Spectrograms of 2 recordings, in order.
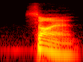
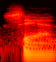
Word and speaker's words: cyan: Cyan, sorry. Or can as Americans tend to pronounce it incorrectly.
